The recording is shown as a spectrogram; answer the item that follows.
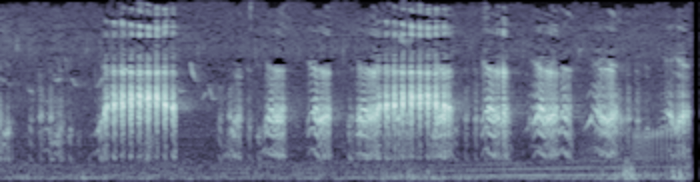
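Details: Marsh frog, whose attack by a grass snake is also covered, calling in quick rattling bursts broken by short nasal gurgles, with a faint low hum in the background during the second half.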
